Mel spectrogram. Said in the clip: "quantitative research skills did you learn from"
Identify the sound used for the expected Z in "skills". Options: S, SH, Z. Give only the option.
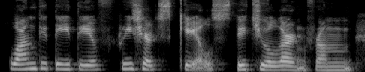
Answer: S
